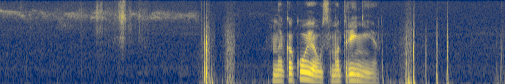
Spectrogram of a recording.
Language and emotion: Russian, neutral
